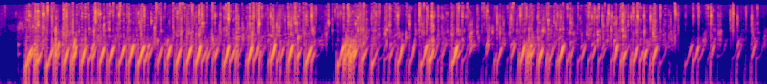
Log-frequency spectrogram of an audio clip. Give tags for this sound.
liquid
bubbling
boiling
bubbly
underwater

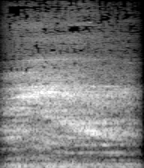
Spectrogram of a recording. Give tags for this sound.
alien
dinosaur

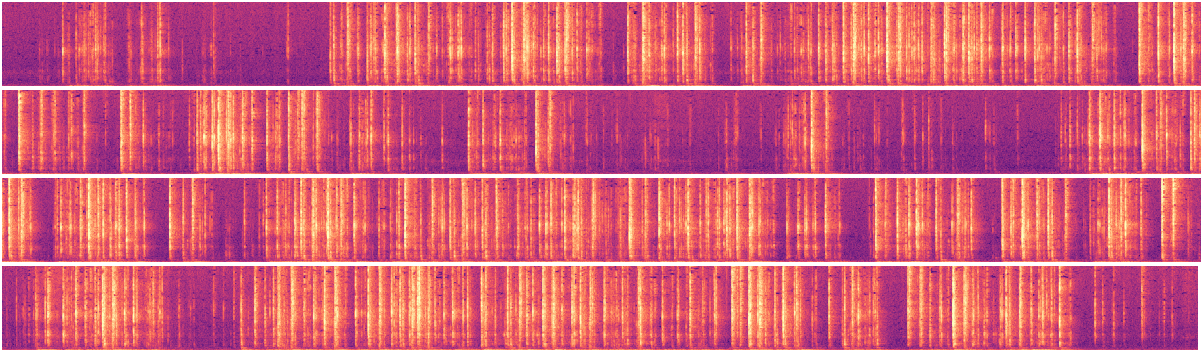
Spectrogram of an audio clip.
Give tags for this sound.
computer
foley
office-sounds
soundfx

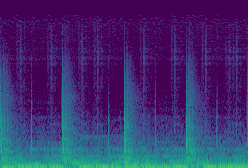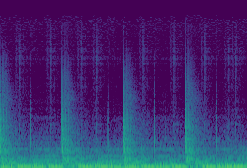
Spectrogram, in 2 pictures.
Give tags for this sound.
groovy
beat
drum-loop
loop
rhythm
drum
sample

